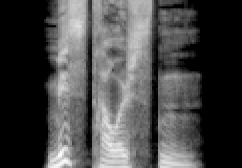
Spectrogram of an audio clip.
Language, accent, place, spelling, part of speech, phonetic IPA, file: German, Germany, Berlin, misstrauischsten, adjective, [ˈmɪstʁaʊ̯ɪʃstn̩], De-misstrauischsten.ogg
- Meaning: 1. superlative degree of misstrauisch 2. inflection of misstrauisch: strong genitive masculine/neuter singular superlative degree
